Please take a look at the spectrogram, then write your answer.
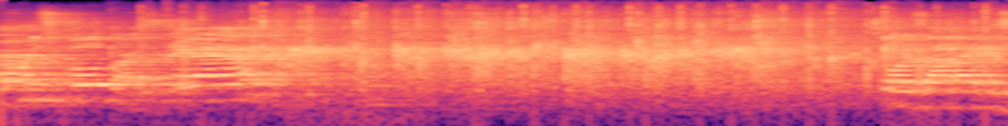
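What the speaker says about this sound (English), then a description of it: "And yes, clap for our principals, our staff." An audience claps for school principals and staff at a community safety meeting, a loud burst of clapping with cheering voices, bracketed by speech at the start and end.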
